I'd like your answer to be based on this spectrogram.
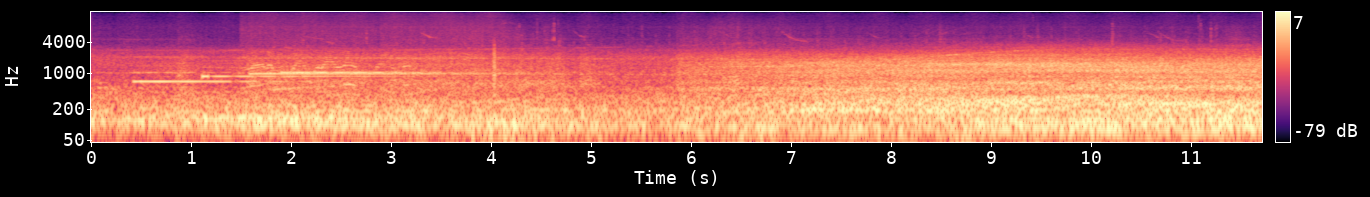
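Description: Airbus A320 jet airliner at DFW Airport, a broad steady roar of jet engine noise that swells and holds loud throughout, with a brief tonal whine early on.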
